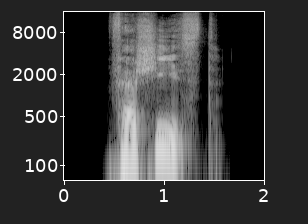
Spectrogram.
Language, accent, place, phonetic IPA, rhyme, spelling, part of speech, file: German, Germany, Berlin, [fɛɐ̯ˈʃiːst], -iːst, verschießt, verb, De-verschießt.ogg
- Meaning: inflection of verschießen: 1. second/third-person singular present 2. second-person plural present 3. plural imperative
